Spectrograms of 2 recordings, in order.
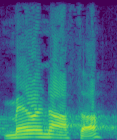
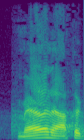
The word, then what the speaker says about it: Maranatha: So as I said, it's pronounced Maranatha. Can you say that? Maranatha, good job.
